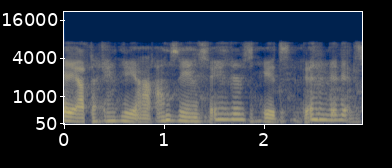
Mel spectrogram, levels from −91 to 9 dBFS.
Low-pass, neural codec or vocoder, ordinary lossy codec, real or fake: 7.2 kHz; autoencoder, 22.05 kHz, a latent of 192 numbers a frame, VITS, trained on one speaker; Opus, 64 kbps; fake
